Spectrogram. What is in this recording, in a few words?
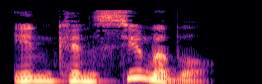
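"inconsumable", British English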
